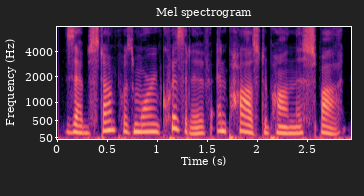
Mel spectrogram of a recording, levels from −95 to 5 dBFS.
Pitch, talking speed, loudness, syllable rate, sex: 190 Hz, 205 wpm, -18 LUFS, 6.0 syllables/s, female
